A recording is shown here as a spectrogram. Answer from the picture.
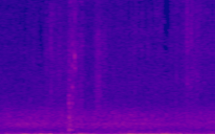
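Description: Wind rumbling on the microphone on an open boat, wavering in level, over a steady low hum.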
